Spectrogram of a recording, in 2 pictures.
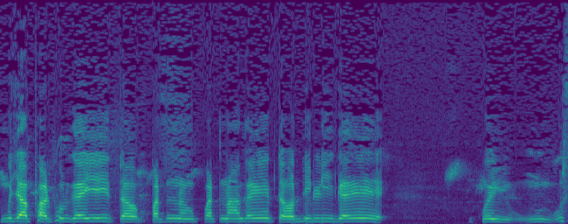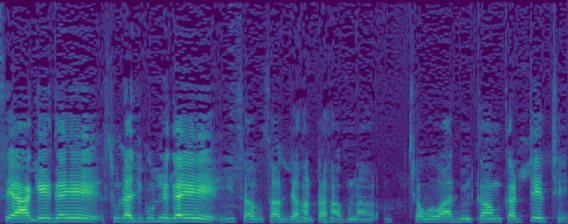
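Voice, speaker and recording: Against a quiet background and with a dry sound with no echo, a woman with a fairly high voice speaks very slowly in a monotone, flat intonation. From Madhubani, Bihar, India. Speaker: master Mithila painter. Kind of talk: interview answer. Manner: conversational, narrating her life and work. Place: home room. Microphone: lapel.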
